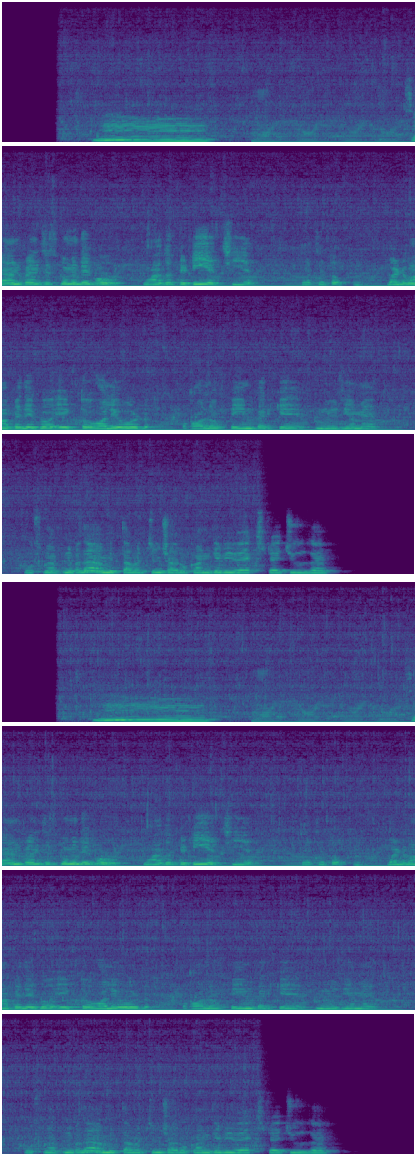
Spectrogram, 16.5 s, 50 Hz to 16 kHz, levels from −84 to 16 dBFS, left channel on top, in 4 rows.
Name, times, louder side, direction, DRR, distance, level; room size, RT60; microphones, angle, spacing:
sound 1, 0.5-15.0, right 1 dB, 20° right, 6.6 m, -44 dB
voice 1, 0.9-2.1 4.0-6.7 7.1-7.6 8.0-9.9 10.1-12.0 12.6-15.7, left 1 dB, 30° left, 2 dB, 1.5 m, -25 dB
Musical instrument, 2.5-12.5, equal, 5° right, 0.5 m, -37 dB
13.0 x 7.0 x 4.9 m, 0.34 s
head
